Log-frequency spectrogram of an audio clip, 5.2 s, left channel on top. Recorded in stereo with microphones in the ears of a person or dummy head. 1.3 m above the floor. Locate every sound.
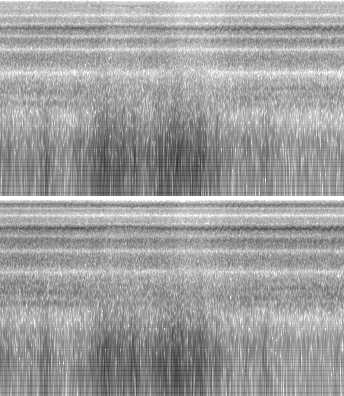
0.0 s a drone: 35° right (ahead or behind)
